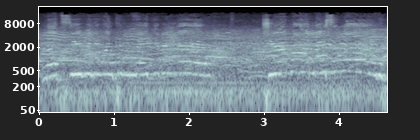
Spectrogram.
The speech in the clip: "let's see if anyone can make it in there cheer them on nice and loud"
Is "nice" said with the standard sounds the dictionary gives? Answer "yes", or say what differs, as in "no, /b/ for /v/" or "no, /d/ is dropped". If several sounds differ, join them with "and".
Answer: no, /l/ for /n/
